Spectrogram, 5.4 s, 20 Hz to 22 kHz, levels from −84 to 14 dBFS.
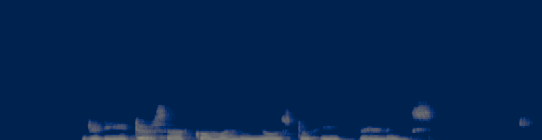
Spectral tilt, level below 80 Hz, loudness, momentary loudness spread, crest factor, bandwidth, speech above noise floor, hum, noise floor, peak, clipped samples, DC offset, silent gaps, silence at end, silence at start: -9.5 dB/octave; -78 dBFS; -40 LUFS; 8 LU; 18 dB; 5.6 kHz; over 51 dB; none; under -90 dBFS; -24 dBFS; under 0.1%; under 0.1%; 4.44-5.18 s; 0.15 s; 0.8 s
